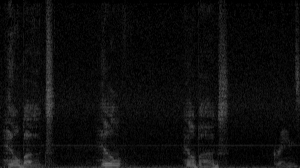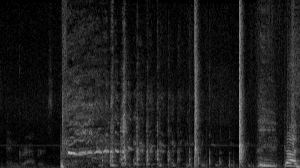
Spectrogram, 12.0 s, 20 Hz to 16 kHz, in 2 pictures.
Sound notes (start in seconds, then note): 7.2 laughing; 9.7 clapping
